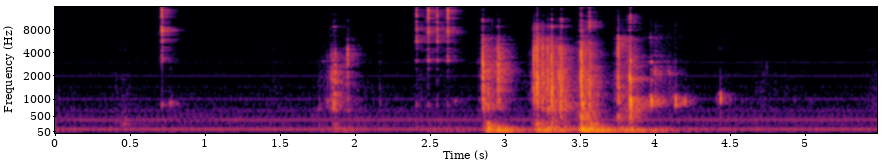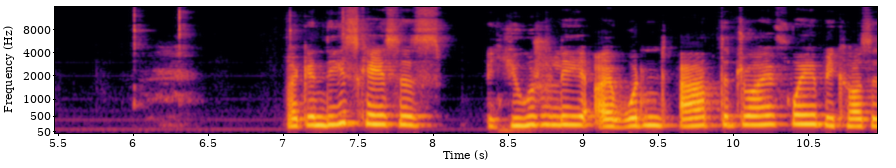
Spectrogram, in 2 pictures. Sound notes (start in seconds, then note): 2.4 typing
